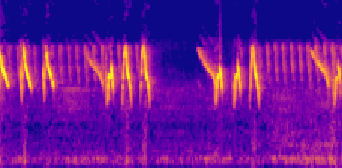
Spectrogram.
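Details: Bar-winged prinia, known in Indonesia as ciblek or perenjak jawa, a loud songbird of plantations, rice fields and villages, singing rapid bursts of high, sharply descending slurred notes over a buzzy trill, pausing briefly mid-phrase.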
